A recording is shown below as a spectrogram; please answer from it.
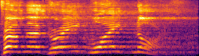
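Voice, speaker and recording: A man announces fighters in a showy, drawn-out lucha libre manner. His voice is very high and slow, with stretched names and bilingual flourishes. It rings out over an echoey arena PA with some noise. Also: fairly bright tone. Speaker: ring announcer.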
